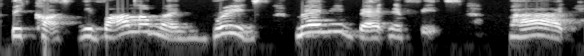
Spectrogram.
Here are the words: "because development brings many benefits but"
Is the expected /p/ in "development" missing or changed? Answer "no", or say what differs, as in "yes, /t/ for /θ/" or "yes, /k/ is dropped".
yes, /p/ is dropped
